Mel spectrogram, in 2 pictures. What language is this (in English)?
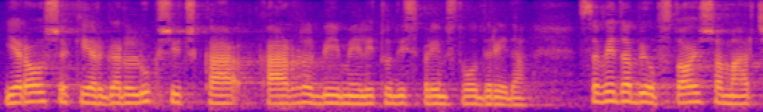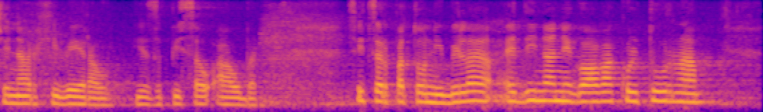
Slovenian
